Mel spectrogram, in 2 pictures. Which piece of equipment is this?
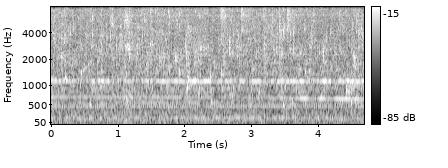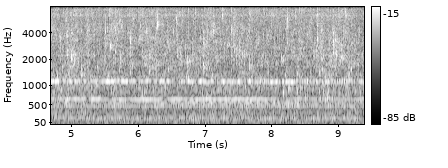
pump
